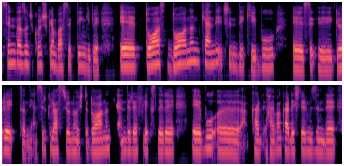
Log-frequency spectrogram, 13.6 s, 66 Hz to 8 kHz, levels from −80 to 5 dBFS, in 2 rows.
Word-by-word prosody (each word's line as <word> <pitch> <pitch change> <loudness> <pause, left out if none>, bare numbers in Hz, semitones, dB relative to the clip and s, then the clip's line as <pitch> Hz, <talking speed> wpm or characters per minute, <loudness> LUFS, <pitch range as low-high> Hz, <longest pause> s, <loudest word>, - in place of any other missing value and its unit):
senin 200 +3 -2
de - - +3
az 190 -1 +2
önce 190 -2 -3
konuşurken 175 0 -1
bahsettiğin 165 +1 -3
gibi, 145 - -3 0.4
eee, 160 -1 +6 0.2
doğas 190 +4 +6 0.2
doğanın 195 +6 +3
kendi 195 0 +2
içindeki 155 -8 -5
bu, 155 0 -5 0.4
eee, 140 -1 +3
se 160 +4 -1
eee, 135 -2 -3
göre 155 +3 +3
tanıyan - - -7
sirkülasyonu, 155 -2 -2
işte, 135 - -5
doğanın 150 +3 +2 0.2
kendi 150 +3 -3
refleksleri, 145 0 -1 0.3
eee, 145 +2 +3
bu, 175 0 -1
eee, 145 -2 +1 0.2
kar 140 -1 0
hayvan 150 +3 -3
kardeşlerimizin 145 -1 0
de 140 0 +2
155 Hz, 130 wpm, -25 LUFS, 145-170 Hz, 0.4 s, eee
